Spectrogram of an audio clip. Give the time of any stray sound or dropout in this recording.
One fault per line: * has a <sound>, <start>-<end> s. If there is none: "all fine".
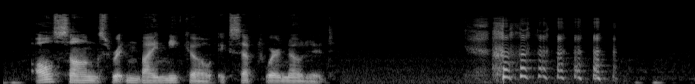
* has a laugh, 4.6-6.2 s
